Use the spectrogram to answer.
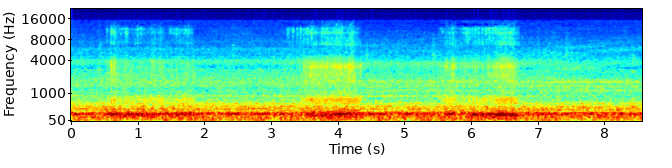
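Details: Sleeping cat snoring quite loudly: three rhythmic, raspy breathing noises about every three seconds over a steady low hum.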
